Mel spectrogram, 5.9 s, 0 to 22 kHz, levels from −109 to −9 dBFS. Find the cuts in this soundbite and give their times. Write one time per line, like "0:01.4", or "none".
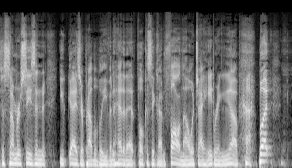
0:04.2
